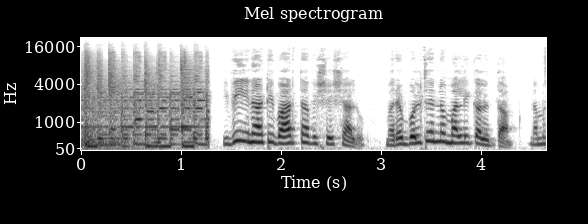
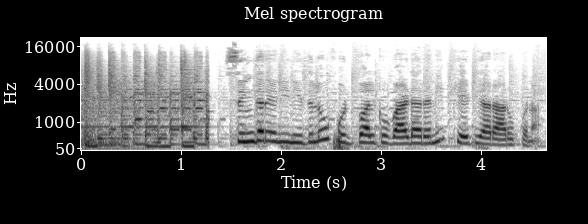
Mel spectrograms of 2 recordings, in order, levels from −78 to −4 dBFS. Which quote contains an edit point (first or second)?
second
